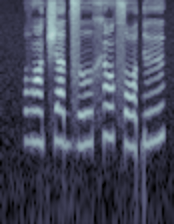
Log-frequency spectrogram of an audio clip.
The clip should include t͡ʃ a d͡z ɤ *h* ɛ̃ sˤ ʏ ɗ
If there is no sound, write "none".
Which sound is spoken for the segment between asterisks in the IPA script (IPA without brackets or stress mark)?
x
